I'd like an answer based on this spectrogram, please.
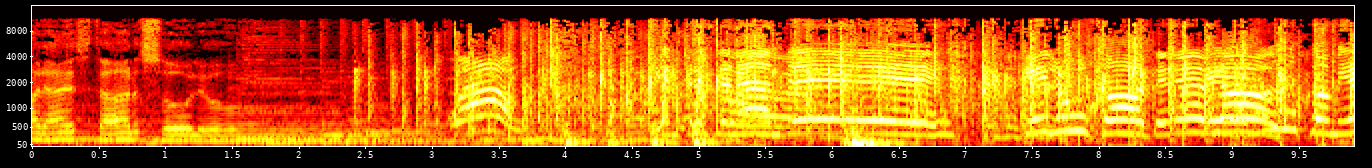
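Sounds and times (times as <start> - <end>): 
speech: 0.0 - 2.6, 3.2 - 6.4
studio audience clapping: 2.4 - 9.9.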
